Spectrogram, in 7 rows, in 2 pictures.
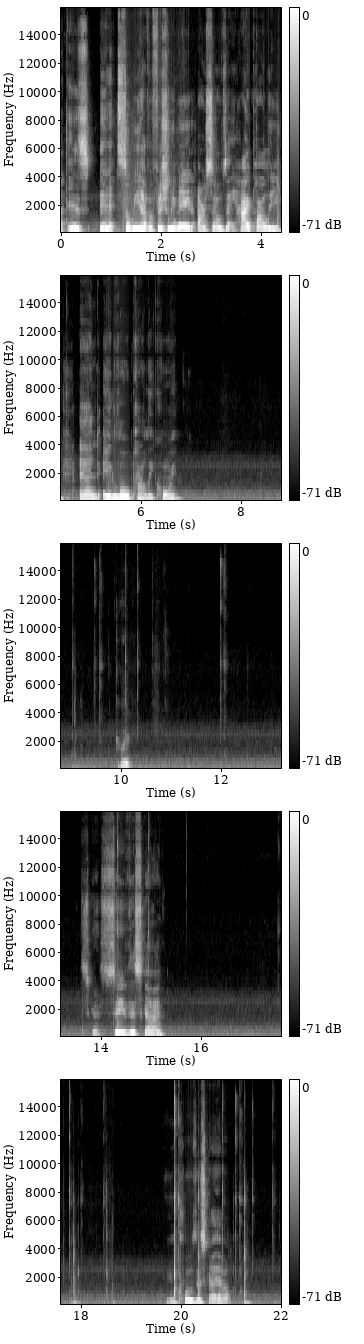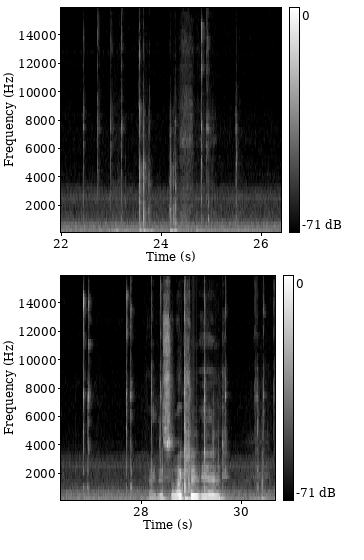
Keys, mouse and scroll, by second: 1.8 middle click, 3.8 middle click, 4.4-8.9 alt+middle drag, 9.4 click, 10.0 middle click, 11.9 click, 14.2 click, 14.7 middle click, 17.5 middle click, 17.9 alt+middle click, 19.8 click, 20.4 alt+middle click, 21.0 click, 21.4 alt+middle click, 22.4 middle click, 22.9 middle click, 23.6 F4, 24.1 F4, 24.7 click, 26.8 right click, 27.6 click, 28.2 middle click, 28.8 F4, 29.6 alt+shift+middle click, 30.4 middle click.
